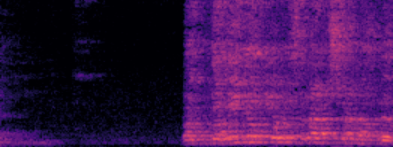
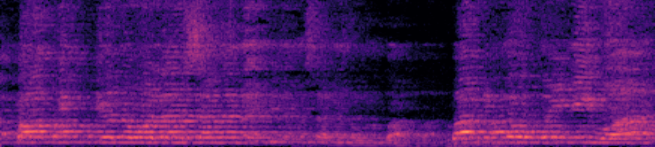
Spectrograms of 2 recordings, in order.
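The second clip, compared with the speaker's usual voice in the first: mock crying wife; 7 semitones higher, 4 dB louder than usual.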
